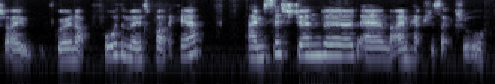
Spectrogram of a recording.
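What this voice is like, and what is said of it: British-sounding accent. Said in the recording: “I sound very British.”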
